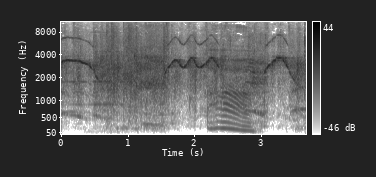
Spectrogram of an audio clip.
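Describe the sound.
A football stadium crowd cheers in a loud, steady roar after a completed pass to Sterling Shepard, with high whistles piercing through and one voice letting out a long, falling shout partway through.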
